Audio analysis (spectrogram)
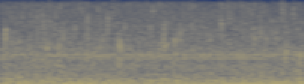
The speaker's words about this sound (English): Do you mind if I come in out of the rain? Sure. It seems like it's never going to stop.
